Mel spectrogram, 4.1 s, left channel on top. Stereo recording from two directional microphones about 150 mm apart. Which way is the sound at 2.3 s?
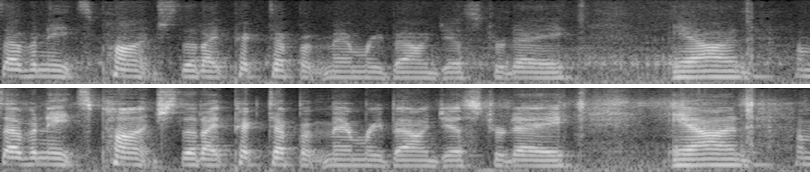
60° right (ahead or behind).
